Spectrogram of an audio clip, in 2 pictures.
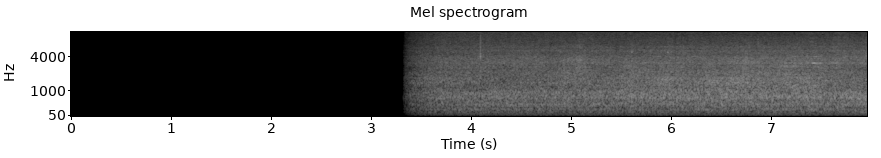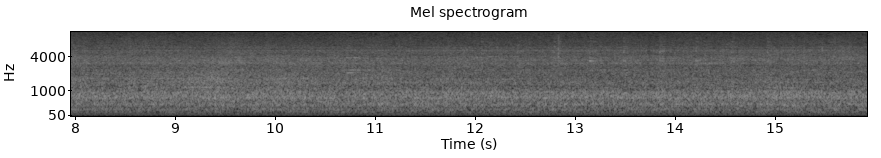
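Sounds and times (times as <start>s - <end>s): passenger train rumbling by: 3.4s - 15.9s.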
